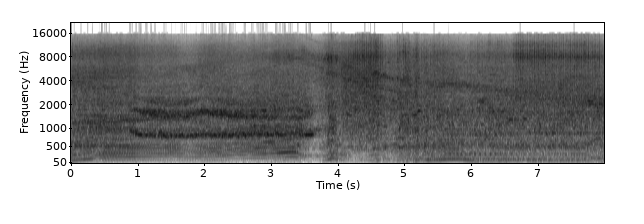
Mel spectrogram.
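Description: Twin-turbo LS V8 in an Oldsmobile 442 revving hard, its pitch climbing for about three seconds under a high, steady squeal. The sound breaks off abruptly, and the engine is then heard running lower and rougher.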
